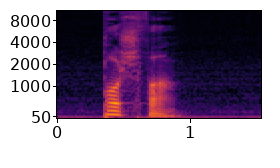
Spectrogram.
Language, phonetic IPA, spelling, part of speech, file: Polish, [ˈpɔʃfa], poszwa, noun, Pl-poszwa.ogg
